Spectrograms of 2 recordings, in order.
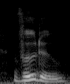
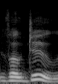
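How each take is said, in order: First: The word is said the common American way. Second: The word is said in a non-American way. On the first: It calls up the Hollywood image of dolls and pins. "it's called voodoo here" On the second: Most Americans would not recognize the word. "if you pronounce it that way to the average American, they're probably not going to w- know what you're talking about"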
